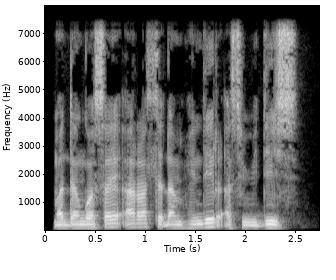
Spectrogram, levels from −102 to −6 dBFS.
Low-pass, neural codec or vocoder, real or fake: 7.2 kHz; none; real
